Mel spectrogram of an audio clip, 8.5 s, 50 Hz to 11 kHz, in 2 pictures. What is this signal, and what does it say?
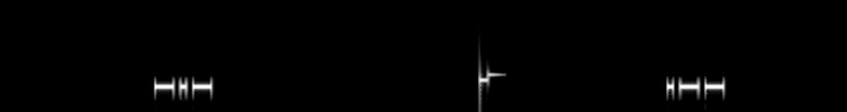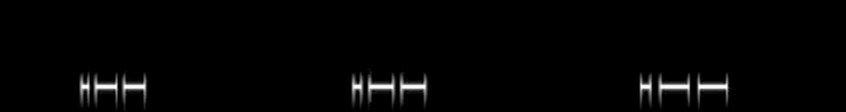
Morse code, heard as a keyed tone, about 34 wpm, spaced as for 8 wpm, 700 Hz. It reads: K WWWW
